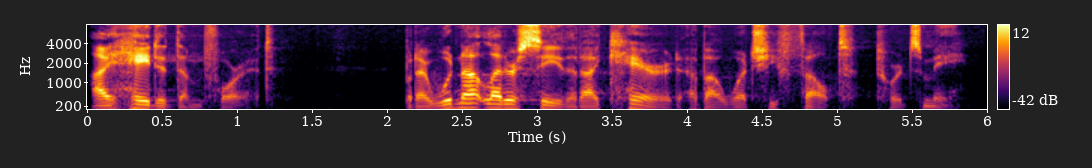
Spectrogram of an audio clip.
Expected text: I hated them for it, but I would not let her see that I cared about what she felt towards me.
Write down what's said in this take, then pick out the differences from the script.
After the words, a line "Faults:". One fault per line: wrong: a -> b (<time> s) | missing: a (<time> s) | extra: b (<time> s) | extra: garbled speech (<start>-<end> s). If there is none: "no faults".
I hated them for it, but I would not let her see that I cared about what she felt towards me.
Faults:
no faults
